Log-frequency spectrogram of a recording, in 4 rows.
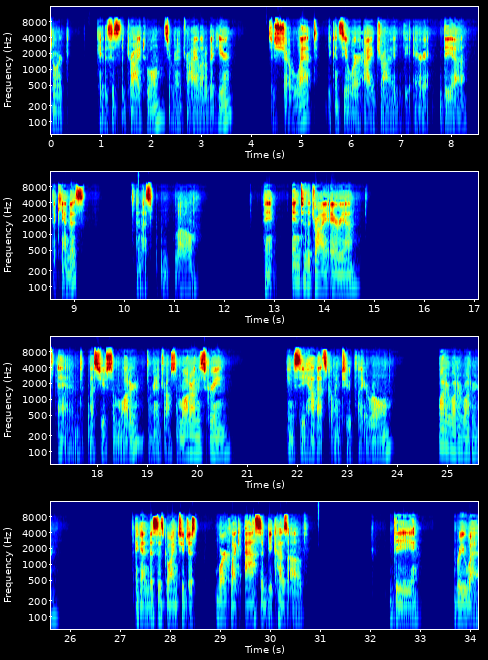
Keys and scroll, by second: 0.6 y, 3.3 y, 4.2 h, 6.7 h, 10.2 o, 12.7 o, 17.9 w, 23.3 w, 25.6 w, 30.9 o.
